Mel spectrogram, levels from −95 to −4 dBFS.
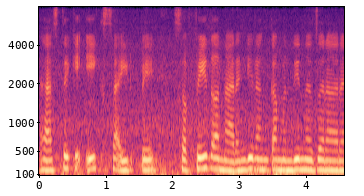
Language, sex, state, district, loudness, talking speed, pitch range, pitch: Hindi, female, Gujarat, Valsad, -14 LUFS, 195 wpm, 170-190 Hz, 180 Hz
